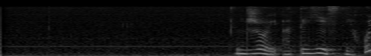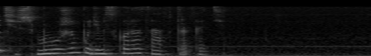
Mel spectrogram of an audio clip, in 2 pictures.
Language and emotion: Russian, positive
